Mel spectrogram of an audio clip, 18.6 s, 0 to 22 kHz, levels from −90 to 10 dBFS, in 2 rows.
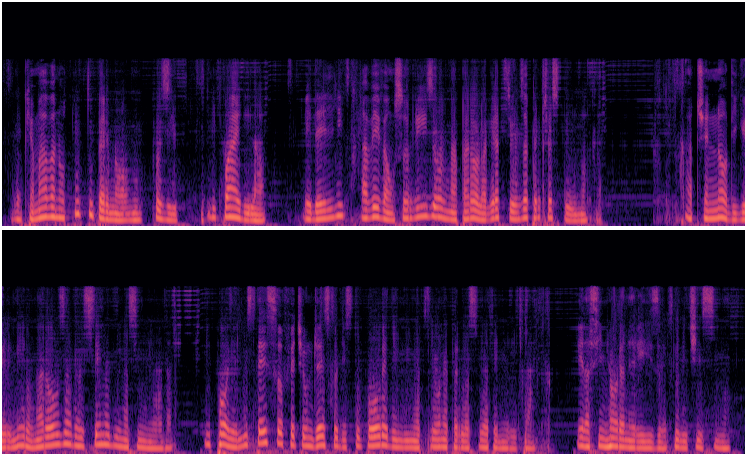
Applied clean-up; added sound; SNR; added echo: neural separator model SepFormer DNS4.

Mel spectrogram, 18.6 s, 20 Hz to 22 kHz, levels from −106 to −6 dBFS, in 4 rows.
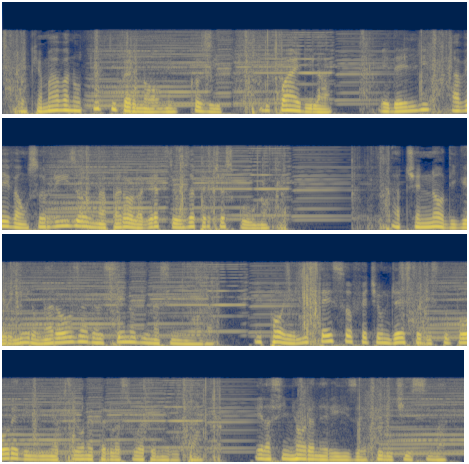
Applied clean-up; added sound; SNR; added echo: none; Harmonica + Tearing; 11 dB; none.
